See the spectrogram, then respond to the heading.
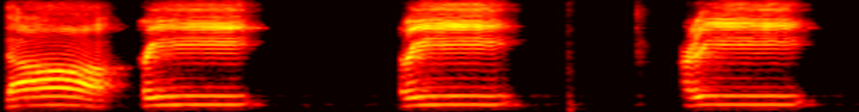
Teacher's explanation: तीसरा हर्फ मद्दा हमारे पास है या, और या कब हर्फ मद्दा है, जब या साकिन माकबल जेर हो, जैसा कि यहां आप देख रहे हैं दाई ई ई, या को हमने लंबा किया क्योंकि या साकिन माकबल जेर है, या साकिन माकबल जेर, तो या भी हमारे पास हर्फ मद्दा है।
